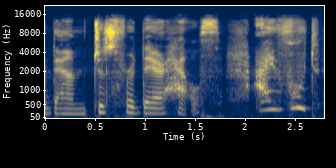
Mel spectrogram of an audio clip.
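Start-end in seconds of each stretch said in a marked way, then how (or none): 2.1-2.7 high, intense whisper. Real, not acted. Streamer whispering the build-up. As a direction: hush it before the punchline. Exaggerated rant.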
